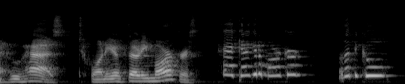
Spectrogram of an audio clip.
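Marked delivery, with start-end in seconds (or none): 2.2-3.9 put-on much higher, sweet small-girl voice; little girl asking. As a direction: ask sweetly like a young daughter. Daughter asks boy for marker.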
